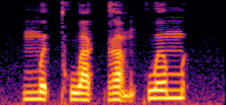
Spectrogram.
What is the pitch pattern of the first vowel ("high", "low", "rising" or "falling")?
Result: low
